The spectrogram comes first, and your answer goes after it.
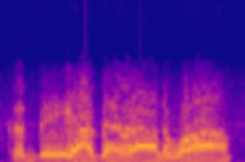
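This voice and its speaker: A woman's voice: on the low side, steady tone, brisk, no room sound, lightly acted. An American woman playing a guarded, streetwise nightclub singer in a 1950s radio drama. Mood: cool, evasive. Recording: tinny, dry old radio recording.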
